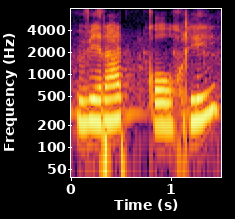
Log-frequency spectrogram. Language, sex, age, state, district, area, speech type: Telugu, female, 18-30, Andhra Pradesh, Nellore, rural, spontaneous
